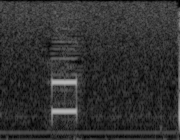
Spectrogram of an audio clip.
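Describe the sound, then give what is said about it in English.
A single short two-tone beep on an amateur radio net, clear and steady for about a quarter second over a low hum and faint static. “Please wait for the beep.”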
